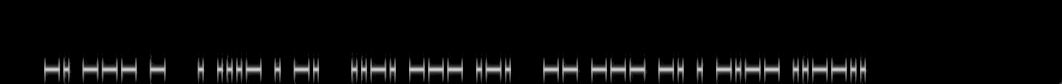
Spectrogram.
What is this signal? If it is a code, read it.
Morse code, heard as a keyed tone, about 25 wpm, 700 Hz. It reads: NOT EVEN FOR MONEY?
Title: Sentences from Top 1000 Words - Review Part 1 - 25wpm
